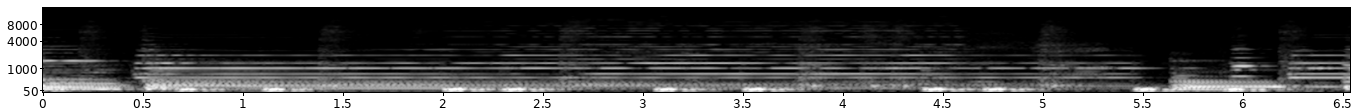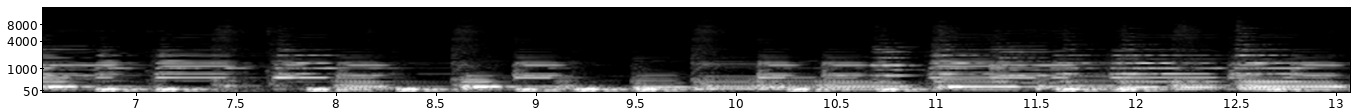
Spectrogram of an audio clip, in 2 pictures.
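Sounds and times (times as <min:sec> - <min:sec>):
electronic keyboards playing chords: 0:00.0 - 0:13.0
pulsing bass line: 0:00.0 - 0:13.0.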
